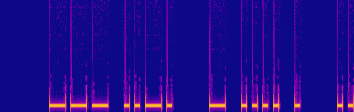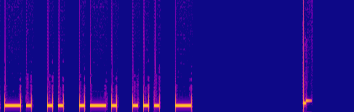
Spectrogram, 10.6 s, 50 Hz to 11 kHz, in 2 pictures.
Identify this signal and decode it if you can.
Morse code, heard as a keyed tone, about 15 wpm, 700 Hz. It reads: OF THE FIRST
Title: Sets of 3 Words 15wpm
